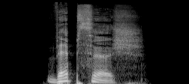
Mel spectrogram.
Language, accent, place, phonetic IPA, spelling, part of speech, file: German, Germany, Berlin, [ˈvɛpsɪʃ], Wepsisch, noun, De-Wepsisch.ogg
- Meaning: Veps (the Veps language)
